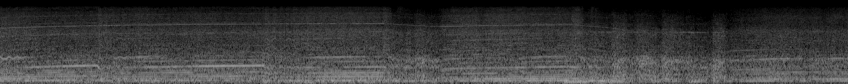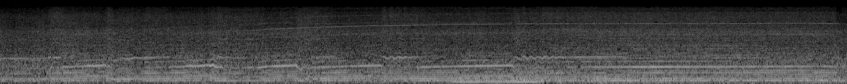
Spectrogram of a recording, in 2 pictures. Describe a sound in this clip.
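A racing car engine screams at high revs, rising through each gear and dropping at every shift.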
